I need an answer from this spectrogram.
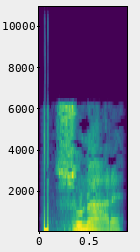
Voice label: "sunare", Veneto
